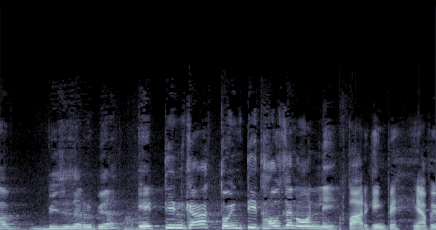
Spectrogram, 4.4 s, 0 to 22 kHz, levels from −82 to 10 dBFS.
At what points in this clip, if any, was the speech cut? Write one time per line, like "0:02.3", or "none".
0:03.4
